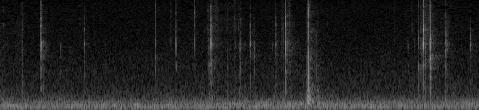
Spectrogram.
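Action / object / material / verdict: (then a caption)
scrape / glycerin soap bar cut with a metal blade / glycerin soap / none. A metal blade slices and shaves thin sheets off a purple, translucent, heart-shaped solid glycerin soap held in the hand. Short, crisp, bright clicks and snaps ring out at scattered moments and stop almost instantly. A steady low hum runs underneath throughout.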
